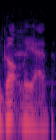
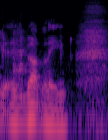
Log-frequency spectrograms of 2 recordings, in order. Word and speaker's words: Gottlieb: but carl gottlieb uh got leave i presume i think that's how he pronounced his name i was calling gottlieb because i was a kid seeing that name up on the screen but i think it's got leap um he put in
